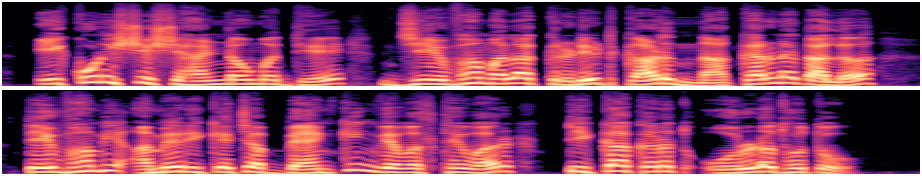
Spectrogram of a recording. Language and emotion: Marathi, angry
